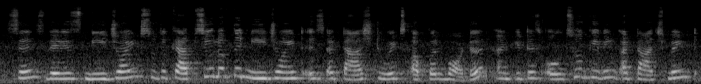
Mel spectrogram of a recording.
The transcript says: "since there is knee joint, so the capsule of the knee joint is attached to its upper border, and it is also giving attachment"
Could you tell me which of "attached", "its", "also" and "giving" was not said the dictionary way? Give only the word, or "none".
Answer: none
